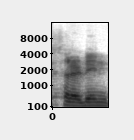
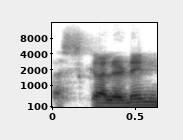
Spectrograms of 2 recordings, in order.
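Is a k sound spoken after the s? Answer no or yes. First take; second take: no; yes. First: The name starts with s and no k sound. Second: The name starts with s followed by k. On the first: "मैं सेलेडिन पढ़ता हूं" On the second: "आप इसको स्केलेडिन भी पढ़ सकते हैं, हालांकि यह साइलेंट होता है"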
